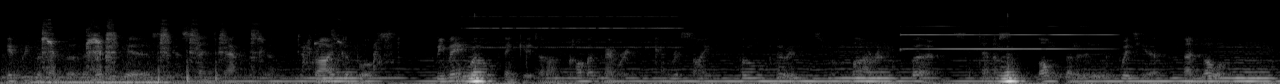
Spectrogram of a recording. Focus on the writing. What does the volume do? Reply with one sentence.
The volume of the writing goes down.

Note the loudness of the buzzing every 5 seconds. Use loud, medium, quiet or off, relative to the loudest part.
loud, medium, loud.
